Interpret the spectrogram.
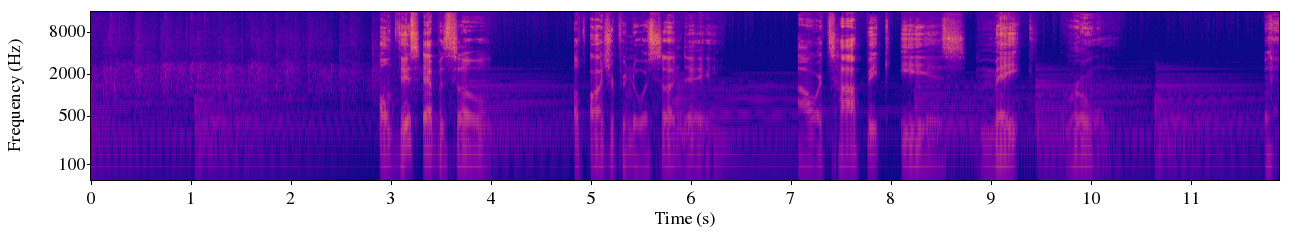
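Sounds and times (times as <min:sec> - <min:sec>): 
crowd applause and clapping: 0:00.0 - 0:03.3
sustained keyboard or organ chords: 0:00.0 - 0:11.8
speech: 0:02.9 - 0:04.1, 0:04.8 - 0:06.5, 0:07.1 - 0:10.3.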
